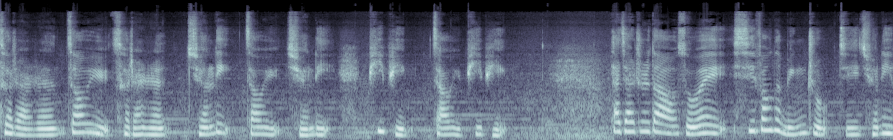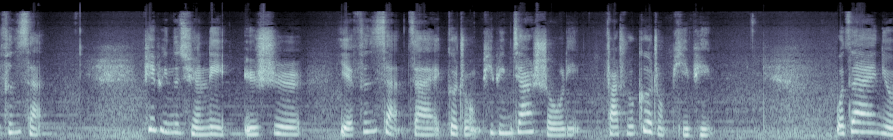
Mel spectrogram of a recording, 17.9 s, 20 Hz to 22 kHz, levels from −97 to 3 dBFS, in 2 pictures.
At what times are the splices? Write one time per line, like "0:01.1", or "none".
none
